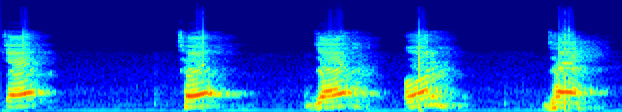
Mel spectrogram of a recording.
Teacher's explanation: इन्हें क्या कहा जाता है, स्पर्श संघर्षी व्यंजन कहा जाता है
